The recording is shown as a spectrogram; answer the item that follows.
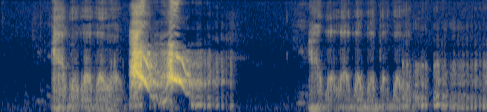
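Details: Female Chihuahua barking for her bone through the crack of a closed door she is afraid to scratch open; a yelping bark, then a rising high yip, then a long low growling grumble. A person says "open the door" right after.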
